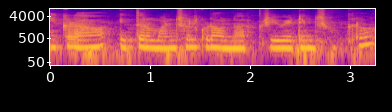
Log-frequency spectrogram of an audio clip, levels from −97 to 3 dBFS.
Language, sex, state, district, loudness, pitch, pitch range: Telugu, female, Andhra Pradesh, Chittoor, -16 LUFS, 210 Hz, 200-215 Hz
